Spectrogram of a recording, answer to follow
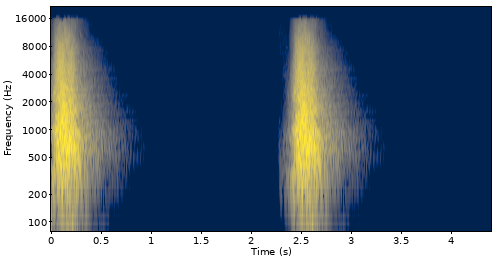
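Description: Two short whoosh sound effects, one at the start and one about two and a half seconds in, each a quick swish that fades within half a second, accompanying wipe transitions between slides.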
